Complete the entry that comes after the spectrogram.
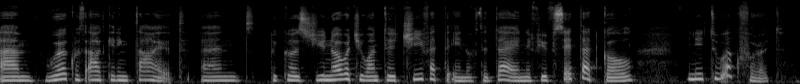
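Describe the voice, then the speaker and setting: In a South African accent, a woman speaks at a moderate pace and medium pitch with ordinary pitch variation, on a very clean recording with a silent background and a dry, close sound with no echo. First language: Afrikaans. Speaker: sports psychologist and chess champion. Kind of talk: podcast interview. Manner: hesitant, many fillers.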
